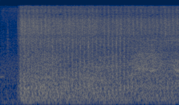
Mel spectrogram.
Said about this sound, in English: The helicopter lands in a cloud of dust at the Umbrella compound in the desert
